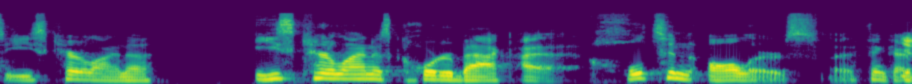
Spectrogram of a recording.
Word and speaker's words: Ahlers: when UCF lost to East Carolina's quarterback, Holton Ahlers, I think I pronounced that right. Ahlers, yep.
